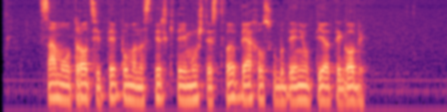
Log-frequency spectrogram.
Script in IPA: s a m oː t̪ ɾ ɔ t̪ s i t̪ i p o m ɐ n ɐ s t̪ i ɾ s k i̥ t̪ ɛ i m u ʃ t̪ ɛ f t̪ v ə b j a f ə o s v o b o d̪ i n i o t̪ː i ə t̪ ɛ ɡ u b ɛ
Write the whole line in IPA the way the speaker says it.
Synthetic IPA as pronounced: s a m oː t̪ ɾ ɔ t̪ s i t̪ ɛ p o m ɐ n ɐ s t̪ i ɾ s k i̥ t̪ ɛ i m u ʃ t̪ ɛ s t̪ v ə b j a x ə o s v o b o d̪ ɛ n i o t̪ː i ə t̪ ɛ ɡ ɔ b i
